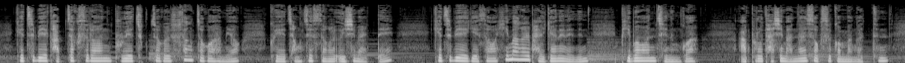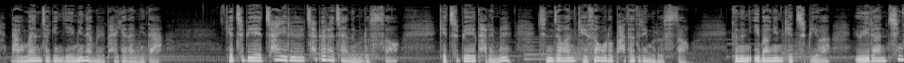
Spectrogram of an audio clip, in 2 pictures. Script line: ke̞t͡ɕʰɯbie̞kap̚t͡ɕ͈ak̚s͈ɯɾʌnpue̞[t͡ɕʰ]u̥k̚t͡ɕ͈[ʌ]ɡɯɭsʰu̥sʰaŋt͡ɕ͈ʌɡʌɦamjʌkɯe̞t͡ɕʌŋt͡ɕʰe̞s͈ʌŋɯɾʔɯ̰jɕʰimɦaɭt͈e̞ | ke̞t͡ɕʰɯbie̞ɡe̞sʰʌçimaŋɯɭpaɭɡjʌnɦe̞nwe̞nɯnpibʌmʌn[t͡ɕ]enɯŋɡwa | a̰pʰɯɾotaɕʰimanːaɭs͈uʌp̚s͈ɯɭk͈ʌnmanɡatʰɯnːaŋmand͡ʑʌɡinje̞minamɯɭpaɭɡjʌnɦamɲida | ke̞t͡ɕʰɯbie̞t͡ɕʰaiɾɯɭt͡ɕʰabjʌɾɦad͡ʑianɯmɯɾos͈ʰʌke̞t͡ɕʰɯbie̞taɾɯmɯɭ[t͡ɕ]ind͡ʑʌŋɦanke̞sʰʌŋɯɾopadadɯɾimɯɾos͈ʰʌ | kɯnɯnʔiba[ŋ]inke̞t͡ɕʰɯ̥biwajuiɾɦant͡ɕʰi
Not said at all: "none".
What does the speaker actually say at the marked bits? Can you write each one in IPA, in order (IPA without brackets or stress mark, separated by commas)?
t͡ɕʰ, ʌ, t͡ɕ, t͡ɕ, ŋ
